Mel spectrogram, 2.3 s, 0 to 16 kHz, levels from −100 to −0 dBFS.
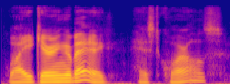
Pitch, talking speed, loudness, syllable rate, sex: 125 Hz, 155 wpm, -17 LUFS, 4.7 syllables/s, male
